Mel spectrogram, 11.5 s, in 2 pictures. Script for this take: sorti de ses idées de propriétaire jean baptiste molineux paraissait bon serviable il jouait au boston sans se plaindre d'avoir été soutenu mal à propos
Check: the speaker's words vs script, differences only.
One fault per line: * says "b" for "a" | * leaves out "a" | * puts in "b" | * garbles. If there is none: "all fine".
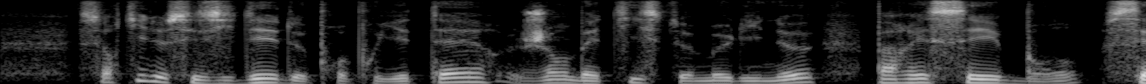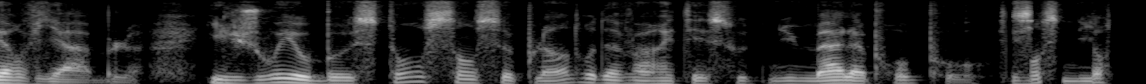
* garbles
